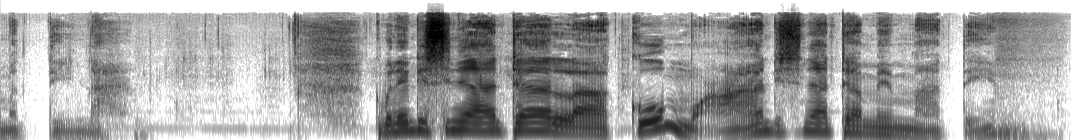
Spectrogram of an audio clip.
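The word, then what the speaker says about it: لكم: Yang benar mem mati ini dibaca jelas atau dibaca idhar, lakum.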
